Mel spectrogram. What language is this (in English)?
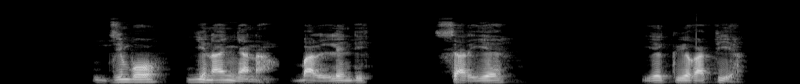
Kwasio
